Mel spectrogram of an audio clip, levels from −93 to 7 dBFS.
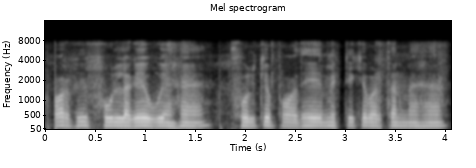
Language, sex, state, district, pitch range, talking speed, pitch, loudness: Hindi, male, Jharkhand, Deoghar, 130-135 Hz, 205 wpm, 135 Hz, -19 LUFS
